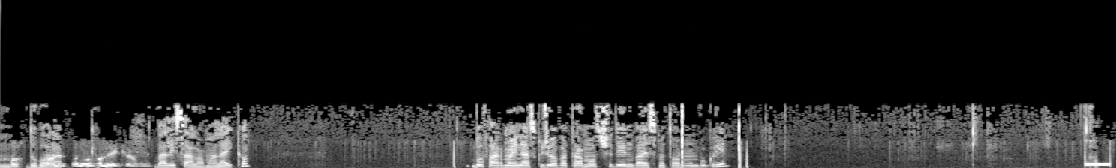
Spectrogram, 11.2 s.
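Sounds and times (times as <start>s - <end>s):
speech: 0.0s - 2.6s, 4.7s - 7.5s
faint noise: 0.0s - 11.1s
telephone busy signal after a caller's line drops: 10.8s - 11.1s.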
